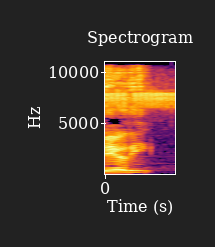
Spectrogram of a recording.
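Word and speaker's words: diary: फिर है डायरी और डायरी, ठीक है ना, ये है डेयरी, और ये है डायरी। ठीक है ना, ये भी स्पेलिंग ध्यान रखनी है आपको, इसका उच्चारण भी ध्यान रखना है।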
